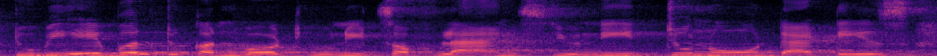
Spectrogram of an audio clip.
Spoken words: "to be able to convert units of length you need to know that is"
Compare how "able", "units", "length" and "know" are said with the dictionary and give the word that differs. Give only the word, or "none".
length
